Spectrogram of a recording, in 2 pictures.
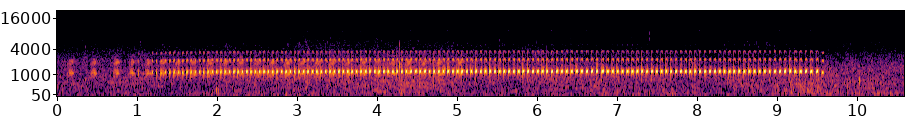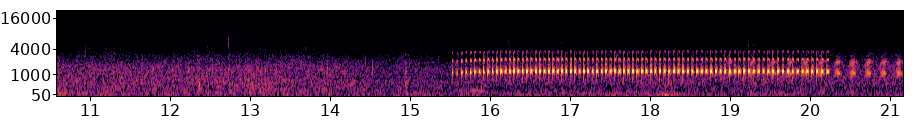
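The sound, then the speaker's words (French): A toad's long, steady trill rings out loud in a nature reserve at the southern tip of Corsica, near Suerton, holding one high buzzing pitch for several seconds, breaking off, then starting again after a quiet pause with faint background hiss. “Et euh, il s'agit du, chant d'un crapaud.”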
